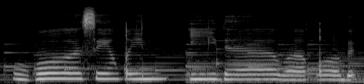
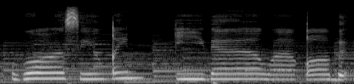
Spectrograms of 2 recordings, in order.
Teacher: huruf qaf yang berharokat tanwin bertemu dengan huruf hamzah, maka tanwinnya dibaca dengan jelas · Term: idhar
